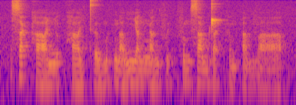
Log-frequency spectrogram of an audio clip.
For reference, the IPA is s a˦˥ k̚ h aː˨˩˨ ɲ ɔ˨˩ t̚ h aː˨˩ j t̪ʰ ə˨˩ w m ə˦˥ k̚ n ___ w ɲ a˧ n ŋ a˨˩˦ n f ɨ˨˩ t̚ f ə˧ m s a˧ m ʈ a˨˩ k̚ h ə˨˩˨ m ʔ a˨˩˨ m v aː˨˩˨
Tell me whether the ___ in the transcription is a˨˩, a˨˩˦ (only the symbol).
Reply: a˨˩˦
